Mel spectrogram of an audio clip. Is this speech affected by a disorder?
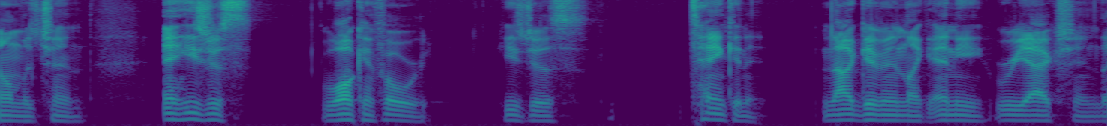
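No.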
